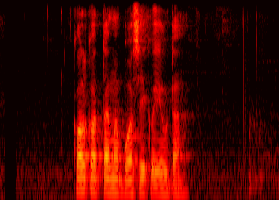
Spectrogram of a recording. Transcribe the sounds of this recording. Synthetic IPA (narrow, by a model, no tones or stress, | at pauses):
kʌlkʌt̪ːamabʌsekoewʈa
